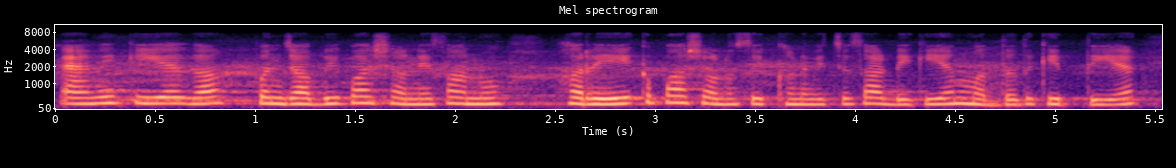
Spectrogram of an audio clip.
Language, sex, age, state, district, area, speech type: Punjabi, female, 18-30, Punjab, Shaheed Bhagat Singh Nagar, urban, spontaneous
